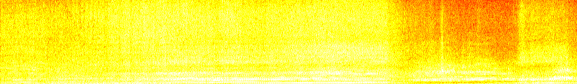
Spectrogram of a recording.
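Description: Drill-team pickup truck's engine revving hard, rising in pitch as it accelerates down the course. Near the end its tires squeal as it brakes hard.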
